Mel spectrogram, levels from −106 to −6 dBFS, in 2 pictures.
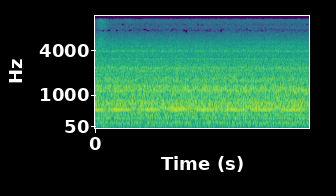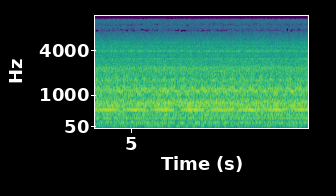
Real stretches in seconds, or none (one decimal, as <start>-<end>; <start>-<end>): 0.0-0.9; 5.1-6.2; 8.0-8.5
